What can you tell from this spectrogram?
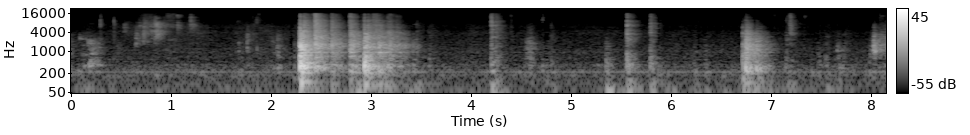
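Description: Clattering and knocking of household objects, loudest for about a second a couple of seconds in, with another burst near the end and scattered light knocks, over a faint steady hum.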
